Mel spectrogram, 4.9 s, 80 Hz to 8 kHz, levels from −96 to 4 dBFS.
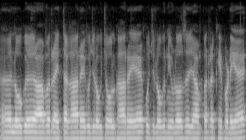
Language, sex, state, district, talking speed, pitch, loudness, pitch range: Hindi, male, Chandigarh, Chandigarh, 280 wpm, 125 Hz, -16 LUFS, 125-130 Hz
